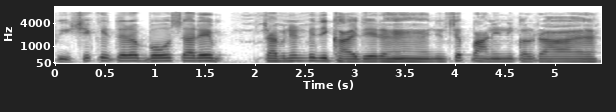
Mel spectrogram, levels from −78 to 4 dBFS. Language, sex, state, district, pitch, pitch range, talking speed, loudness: Hindi, male, Jharkhand, Garhwa, 140 Hz, 135-160 Hz, 175 wpm, -19 LUFS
